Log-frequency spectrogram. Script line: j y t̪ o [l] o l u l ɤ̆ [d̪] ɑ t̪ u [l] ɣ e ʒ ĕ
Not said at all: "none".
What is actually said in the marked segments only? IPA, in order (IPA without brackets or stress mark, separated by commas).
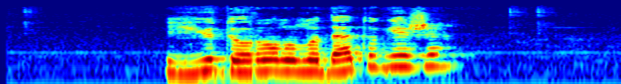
ɾ, d̪, none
